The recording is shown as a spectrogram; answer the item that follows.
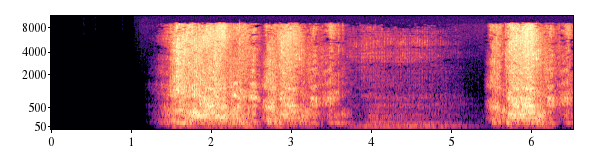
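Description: A lion roaring twice, as in a film's opening studio-logo roar: a long roar starting about a second in that dies away, then a second roar near the end.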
